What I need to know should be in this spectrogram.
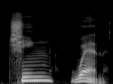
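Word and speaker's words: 请问: It's pronounced 请问.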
